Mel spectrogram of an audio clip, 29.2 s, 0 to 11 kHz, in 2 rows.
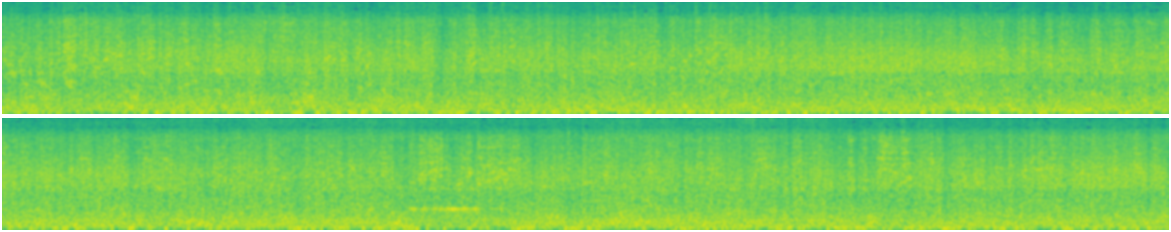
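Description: Alstom diesel-electric locomotive number 4135 running at the head of a passenger train, heard from the coach right behind it. Its engine noise is steady and mixed with the rumble and clatter of the wheels on the rails.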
